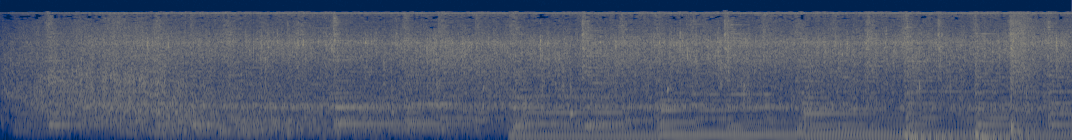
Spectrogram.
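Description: A steady, loud wash of rushing water and pouring rain from a midsummer downpour fills the scene, soon joined by low, sustained musical tones swelling beneath the torrent.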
